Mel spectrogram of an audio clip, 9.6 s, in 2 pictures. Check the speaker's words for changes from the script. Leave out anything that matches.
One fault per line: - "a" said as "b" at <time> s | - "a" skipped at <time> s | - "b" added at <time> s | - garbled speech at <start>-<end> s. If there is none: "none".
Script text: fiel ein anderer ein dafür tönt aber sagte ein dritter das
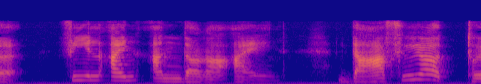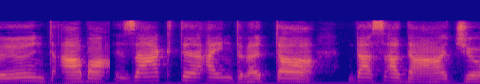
none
